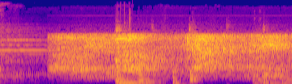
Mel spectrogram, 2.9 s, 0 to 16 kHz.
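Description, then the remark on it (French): A dense, roaring crowd of protesters shouts together, loud, with heavy thumping bursts breaking through the constant wall of voices; among them a young protester of about 25 carries an Egyptian flag and shouts with the crowd. “Un jeune manifestant, environ 25 ans, arbore un drapeau égyptien et crie avec la foule”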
